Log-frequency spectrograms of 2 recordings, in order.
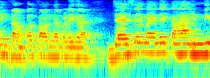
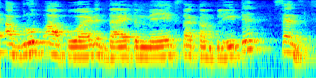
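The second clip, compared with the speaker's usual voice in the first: very slow, word by word; slow reading of the board; much slower than usual. Shown as a demonstration. Teacher reading the written definition slowly to pupils. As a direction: read the board aloud slowly. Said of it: "मैंने लिखा है".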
